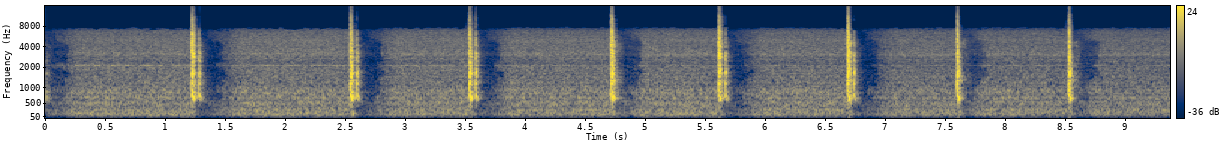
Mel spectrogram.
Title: Steering Column Clicking Sound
